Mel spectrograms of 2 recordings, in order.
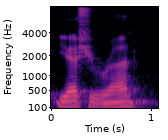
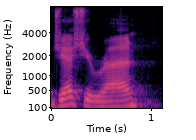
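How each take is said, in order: First: The name begins with a Y sound. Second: The name begins with a J sound. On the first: This is the original Hebrew form of the name. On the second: This is the usual English form of the name.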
